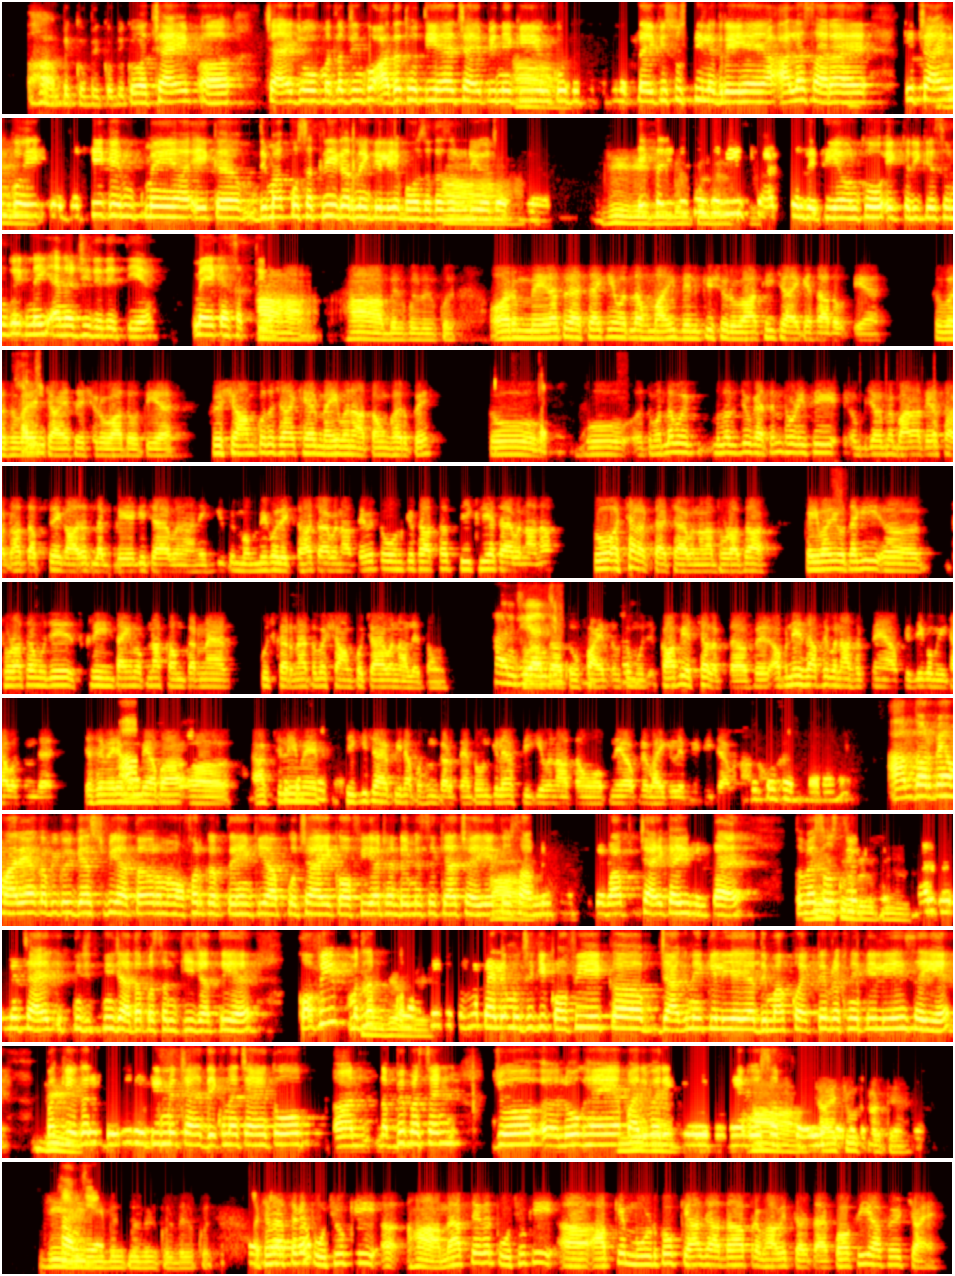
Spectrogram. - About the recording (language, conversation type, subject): Hindi, unstructured, आपको चाय पसंद है या कॉफी, और क्यों?
- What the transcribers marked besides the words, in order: static; distorted speech; in English: "रिस्टार्ट"; in English: "एनर्जी"; unintelligible speech; mechanical hum; in English: "स्क्रीन टाइम"; in English: "एक्चुअली"; in English: "गेस्ट"; in English: "ऑफर"; in English: "एक्टिव"; in English: "डेली रूटीन"; in English: "पर्सेन्ट"; in English: "चूज़"; in English: "मूड"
